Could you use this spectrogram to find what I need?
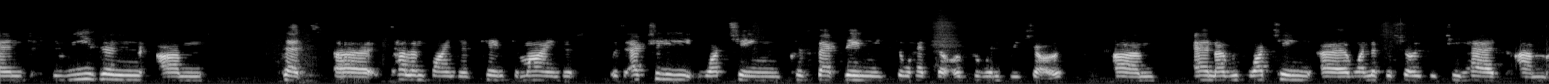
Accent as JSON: {"language": "English", "country": "South Africa", "tie": "born or raised there", "also_born_or_lived": "Cape Town", "said": "I grew up in South Africa, which you may or may not know. Grew up in a very diverse culture, in South Africa"}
